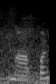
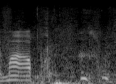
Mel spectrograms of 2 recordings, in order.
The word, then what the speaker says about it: maple: Ayan mapple o maple? Mapple for me eh. Maple maple German. Ano bang tamang pronunciation yan? Maple.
